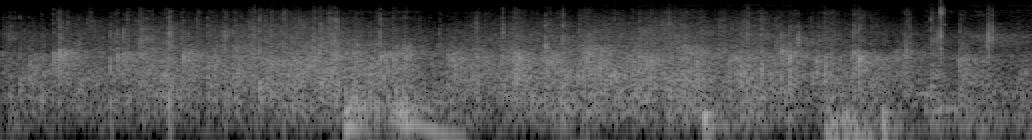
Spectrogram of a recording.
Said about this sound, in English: So a round of applause for all these people, please.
